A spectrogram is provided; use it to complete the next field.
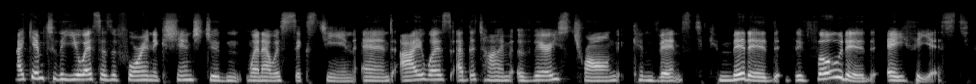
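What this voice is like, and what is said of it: French accent. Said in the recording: “You probably are hearing already that I am not American. I have an accent. I'm French, born and bred”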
